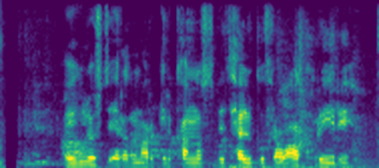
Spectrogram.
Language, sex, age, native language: Icelandic, male, 12, Polish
